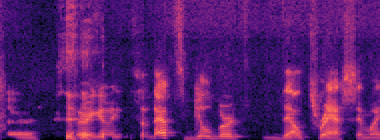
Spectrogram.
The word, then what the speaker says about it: Gilbert Deltrez: So that's Gilbert Deltrez.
